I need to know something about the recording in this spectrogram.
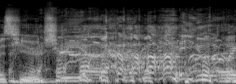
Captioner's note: all laughing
